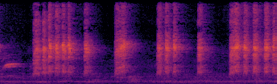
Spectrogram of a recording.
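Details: Vocal sooty-headed bulbul giving its long chattering song, mixed with the sounds of fighting sparrows: harsh, rattling bursts of rapid notes about every half second, with short pauses between the bursts.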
